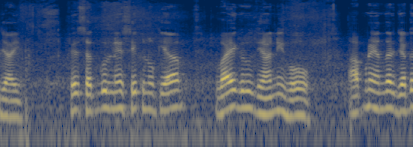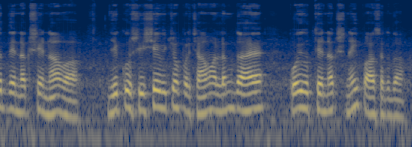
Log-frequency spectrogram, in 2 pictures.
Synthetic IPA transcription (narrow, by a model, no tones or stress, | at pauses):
d͡ʒaːiː | pʰɪɾsət̪̚ɡʊɾneːsɪkʰnũːkɪjaː | ʋaːeːɡʊɾuːd̪ʱjaːniːɦoː | a̰ːpneːə̃nd̪əɾd͡ʒəɡət̪̚d̪eːnəkʃeːnãːʋaː | d͡ʒeːkoʃɪʃeːʋɪt͡ʃõːpɾət͡ʃʰaːʋãːləŋɡd̪aːɦɛː | koːiːʊt̪ʰːeːnəkʃnəɦĩːpaːsəkd̪aː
